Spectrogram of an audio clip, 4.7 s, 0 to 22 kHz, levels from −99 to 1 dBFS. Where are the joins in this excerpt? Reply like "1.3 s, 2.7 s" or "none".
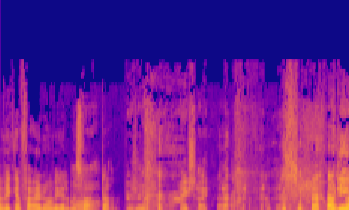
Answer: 0.9 s

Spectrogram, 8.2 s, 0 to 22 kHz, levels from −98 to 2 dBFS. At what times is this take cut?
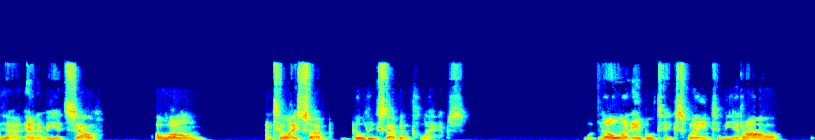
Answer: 6.0 s

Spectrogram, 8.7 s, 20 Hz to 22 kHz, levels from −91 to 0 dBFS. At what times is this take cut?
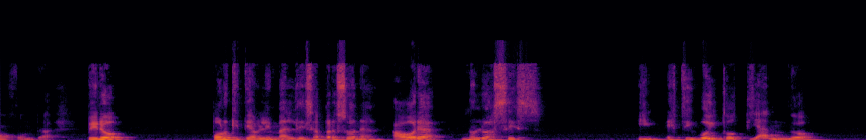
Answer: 4.5 s

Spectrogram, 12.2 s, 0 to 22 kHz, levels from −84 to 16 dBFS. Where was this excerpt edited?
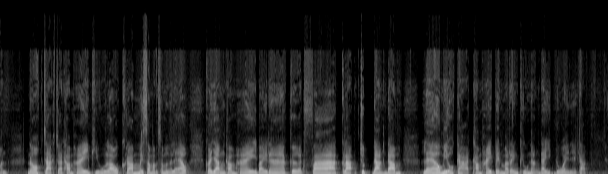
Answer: none

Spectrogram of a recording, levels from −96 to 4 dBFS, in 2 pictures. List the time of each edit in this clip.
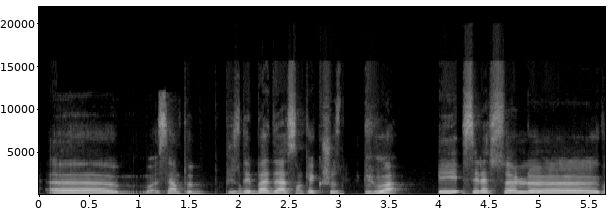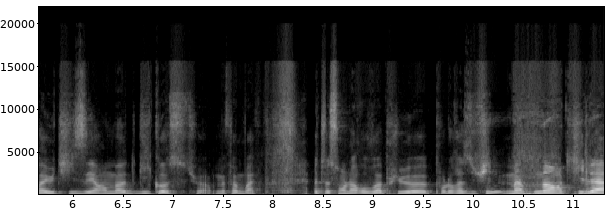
2.0 s, 3.0 s, 4.2 s, 5.6 s, 6.6 s, 8.4 s

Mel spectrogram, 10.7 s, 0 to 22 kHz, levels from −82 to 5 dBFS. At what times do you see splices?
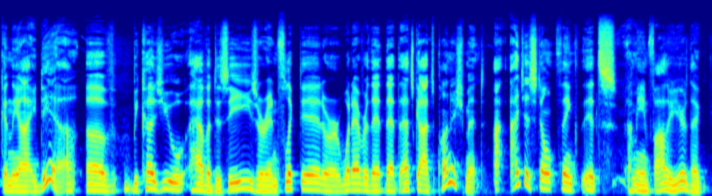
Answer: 7.3 s

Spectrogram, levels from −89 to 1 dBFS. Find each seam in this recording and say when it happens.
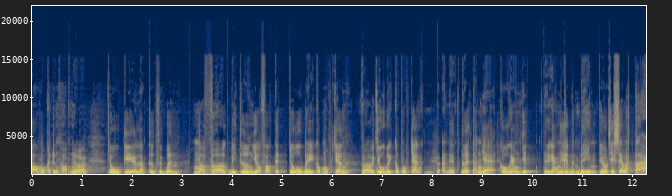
5.1 s

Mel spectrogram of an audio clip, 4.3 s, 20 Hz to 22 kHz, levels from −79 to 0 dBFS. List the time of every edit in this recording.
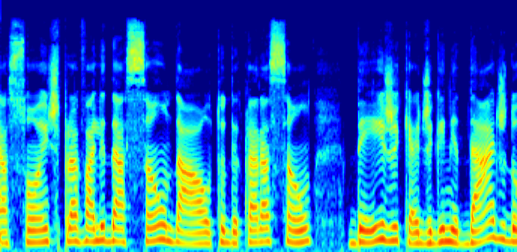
none

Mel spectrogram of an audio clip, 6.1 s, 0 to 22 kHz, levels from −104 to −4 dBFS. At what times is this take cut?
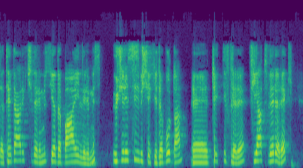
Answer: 3.7 s

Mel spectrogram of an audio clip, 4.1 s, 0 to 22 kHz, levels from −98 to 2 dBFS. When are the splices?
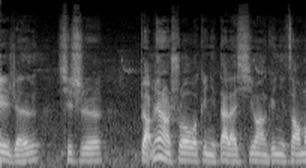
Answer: none

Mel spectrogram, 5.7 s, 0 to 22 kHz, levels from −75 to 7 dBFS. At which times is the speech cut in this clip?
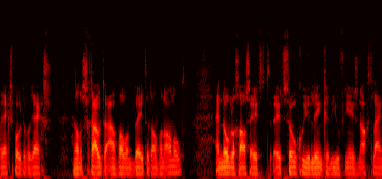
3.7 s

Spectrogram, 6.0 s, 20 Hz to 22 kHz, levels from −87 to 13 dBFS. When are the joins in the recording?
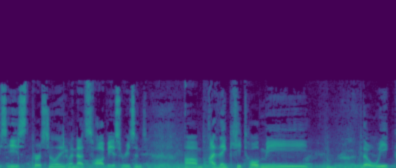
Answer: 1.0 s, 1.4 s, 3.0 s

